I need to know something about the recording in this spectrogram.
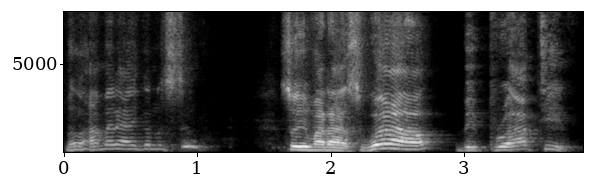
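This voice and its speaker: A man's voice: sits high, expressive, normal speed, a little mellow. A middle-aged Nigerian man hosting a live talk, speaking emphatically and addressing viewers directly, often repeating himself. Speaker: host.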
